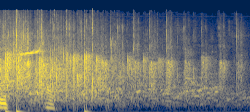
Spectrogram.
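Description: Warm audience applause at a youth science seminar, steady clapping from a crowd that slowly tapers over five seconds, with a voice briefly heard at the start.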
